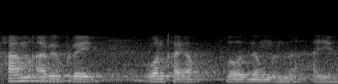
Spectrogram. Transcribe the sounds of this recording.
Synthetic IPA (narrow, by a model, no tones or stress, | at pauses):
t̪ʰama̰ɾɯpɾej | ɡɔntʰaja | lɔzɯŋmɯnːɯhajɯ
